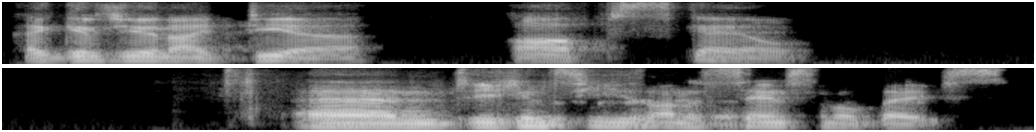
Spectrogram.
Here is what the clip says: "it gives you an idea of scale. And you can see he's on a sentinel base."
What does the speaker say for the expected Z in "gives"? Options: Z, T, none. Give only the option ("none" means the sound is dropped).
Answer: Z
